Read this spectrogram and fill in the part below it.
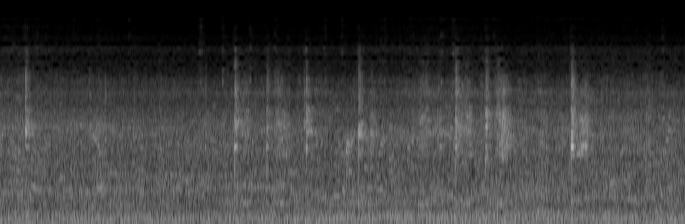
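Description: Utensils clatter and clink at food stalls.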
